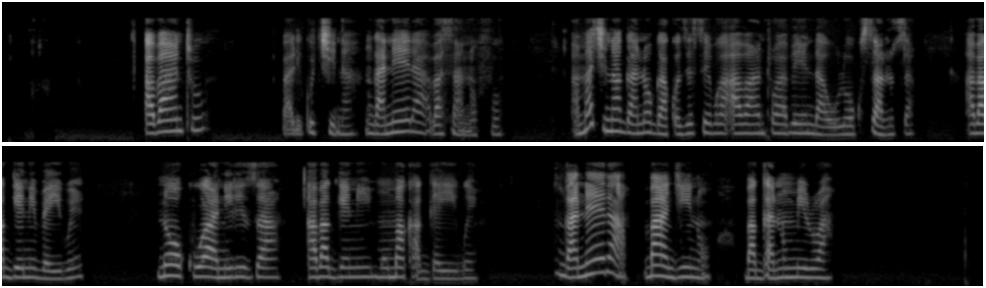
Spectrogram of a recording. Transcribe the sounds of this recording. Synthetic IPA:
aβaːntu | βa̰likucinaŋɡane̞ːɾaβasanufu | a̰macinaɡano̞ɡako̞ze̞se̞βwaʔaβaːntuaβe̞ːndawulo̞ːku̥sanusa̰ː | βaɡe̞niβaiβwe̞ | no̞ːkuwaːniɾizaː | βaɡe̞nimumakaɡaiβwe̞ | ŋɡane̞ːɾaβaːɲɟino̞ | βaɡanumiɾwa

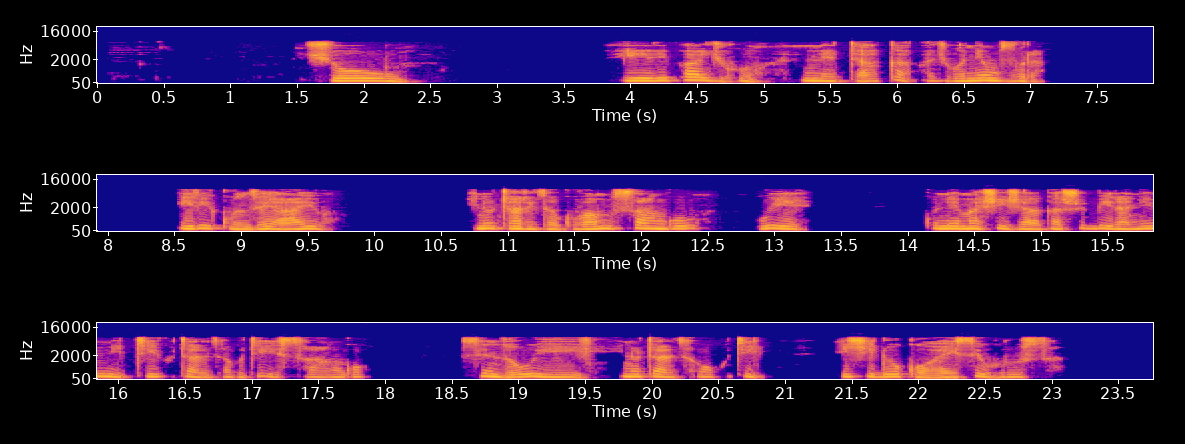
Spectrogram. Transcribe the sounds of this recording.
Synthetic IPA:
ʒ̥ou | iripad͡ʒɡo̞ne̞dʱakapad͡ʒɡo̞ne̞ɱvura | irikunze̞ɦajo̞ | ino̞tʰarid͡zakuʋamusaŋɡo̞ | uje̞ | kune̞maʃiʒaːkaʂiɓiɾane̞mitʰiku̥tarid͡zakutiːsaŋɡo̞ | sinzoujiː | no̞tarid͡zawo̞kutiː | t͡ʃiɗo̞ko̞ɦaisiɦuruːsḁ

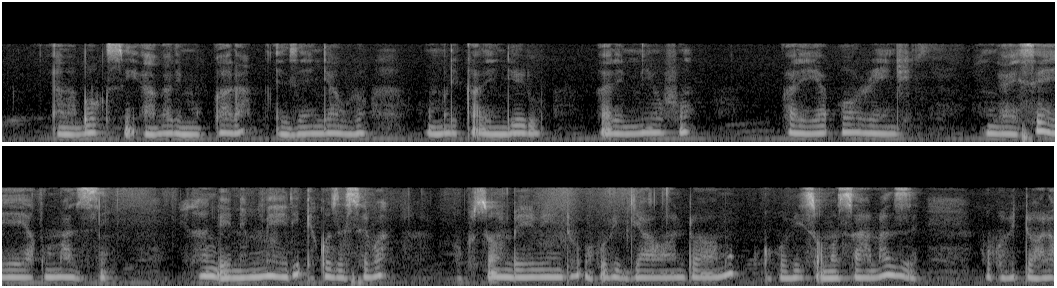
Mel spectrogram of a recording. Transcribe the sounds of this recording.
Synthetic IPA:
amabo̞ksḭʔaɡalimukːalae̞ze̞ːɲɟawulo̞ | omulika̰leɲɟe̞ɾu | ka̰lemːijuːfu | kalejaoɾeːɲɟi | ŋɡaesejejakumazːi | eɾaŋɡe̞ne̞mːe̞ːɾiʔe̞ko̞ze̞se̞βwa | o̞ku̥so̞ːmbe̞ːβiːntuʔokuβiɟːaːwaːntuawamu | okuβiso̞̰mo̞saːmazːi | okuβitola

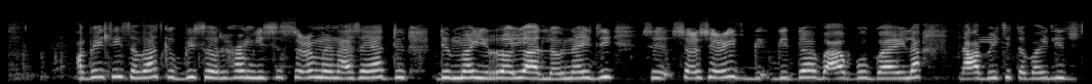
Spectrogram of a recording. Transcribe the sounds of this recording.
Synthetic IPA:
ʕaβɐjt̪ʰisɐβat̪kʰɨbisɐɾħo̞mjɪsɨsɨʕumɐnaʔs̬ɐjat̪̚d̪ɨmːajɪɾɐʔjualːɐwunajzisɨʕsɨʕit̪ɡɨd̪abɨabobalanɨʕaβɐjt̪ʰit̪ʰɐβahilizɨ

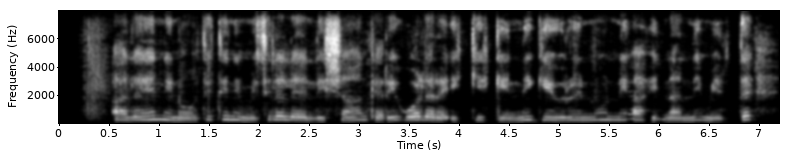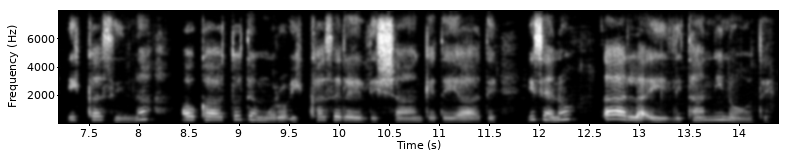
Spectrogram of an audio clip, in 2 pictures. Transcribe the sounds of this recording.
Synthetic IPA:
ʔɐle̞ːnːɪno̞ːt̪ɪt̪ɪnɪmɪsɪlɛle̞ːlːɪʃːaːŋkɛɾɪwɔlɛɾɛʔɪkːɪkːɪnːɪɡɪbɾɪnːʊnːɪɐhɪnːɐnːɪmɪɾt̪ɛ | ɪkːɐsɪnːɐ | ɐwkaːt̪ːɔt̪ɛmʊɾɔɪkʰːɐsɛle̞ːlːɪʃːaːŋkɛt̪ɛjaːt̪ɛ | ʔɪsɛnɔ | t̪ʼaːlːɐʔiːlːɪt̪ɐnːɪno̞ːt̪ɛ

